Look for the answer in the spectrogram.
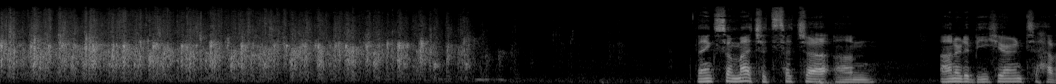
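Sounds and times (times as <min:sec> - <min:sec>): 
audience applause: 0:00.0 - 0:05.3
speech: 0:07.0 - 0:08.8, 0:09.4 - 0:10.5.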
